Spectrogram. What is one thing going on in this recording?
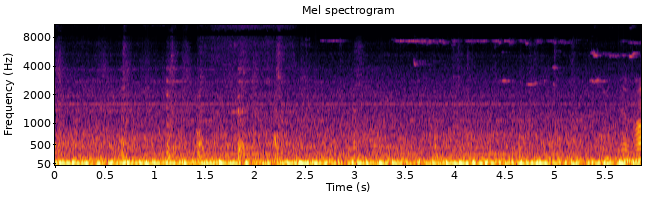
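A passenger train rumbles slowly past on the tracks.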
